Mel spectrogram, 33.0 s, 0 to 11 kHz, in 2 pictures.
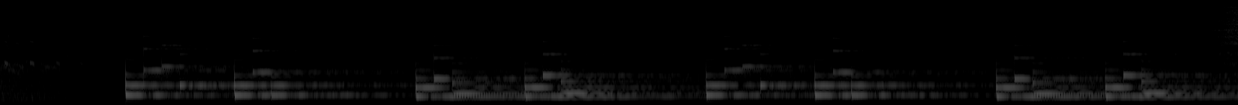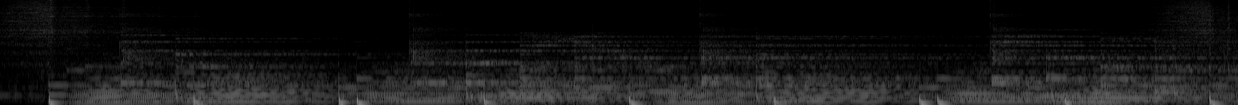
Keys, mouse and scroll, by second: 0.2 middle click, 0.6 shift+middle click, 1.5 alt+a, 2.0 l, 2.6 s, 3.5 click, 5.1 alt+a, 5.7-6.0 scroll down 3, 5.9 middle click, 6.7 Tab, 7.1 alt+a, 7.3 scroll down 2, 7.5 middle click, 8.3 middle click, 8.8 scroll down 1, 9.0 shift+middle click, 9.2 middle click, 10.6 click, 10.8 scroll up 1, 11.0 middle click, 11.8 click, 12.6 alt+a, 12.8 middle click, 17.5 click, 22.0 click, 24.3 BackSpace, 24.8 BackSpace, 26.9 middle click, 28.6 click, 31.0 scroll down 2, 31.2 shift+middle click, 32.0 click.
